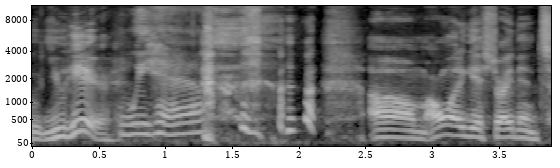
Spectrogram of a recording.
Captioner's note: both laughing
